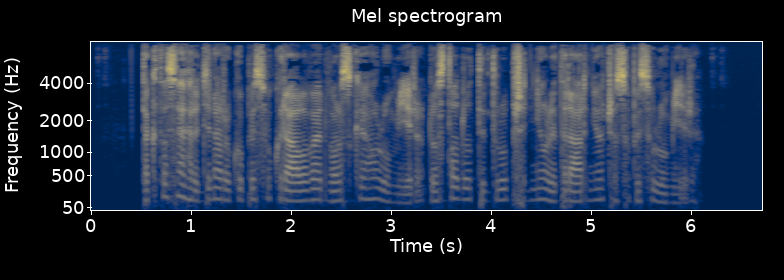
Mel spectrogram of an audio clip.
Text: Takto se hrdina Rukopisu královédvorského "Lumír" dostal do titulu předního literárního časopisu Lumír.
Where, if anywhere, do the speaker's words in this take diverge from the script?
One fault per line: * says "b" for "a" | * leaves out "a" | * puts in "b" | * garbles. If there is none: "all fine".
all fine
